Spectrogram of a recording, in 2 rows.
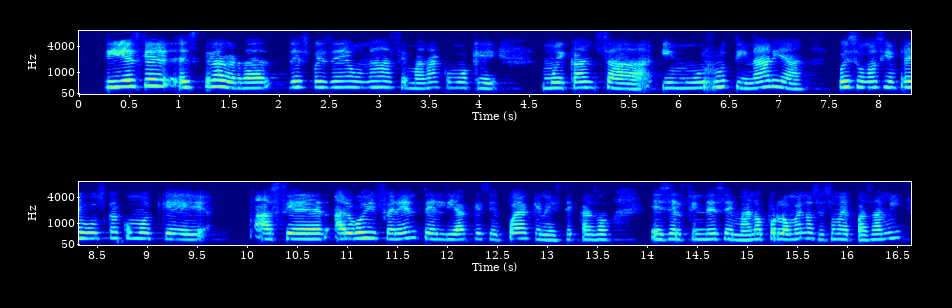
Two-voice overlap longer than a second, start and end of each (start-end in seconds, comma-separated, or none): none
